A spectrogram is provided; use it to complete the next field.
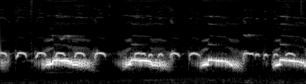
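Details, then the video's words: White zebra dove singing to spur other doves to sing: short staccato notes lead into longer warbling coos, with the phrase repeating about every second in a clear, steady series. "Suara Perkutut Putih Gacor PANDAI MEMANCING Bunyi, Menaikan Birahi Bikin Gacor Semua Jenis Perkutut"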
